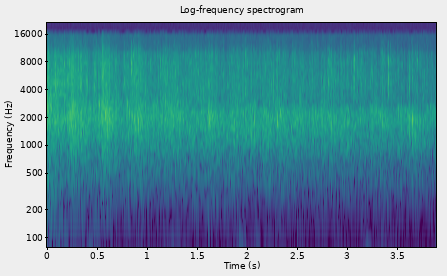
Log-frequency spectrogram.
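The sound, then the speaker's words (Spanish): An audience claps their hands for the King of Kings in a steady, dense wash of applause that holds at an even level for several seconds, with no voices standing out. “Aleluya, denle palmas al Rey de Reyes.”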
